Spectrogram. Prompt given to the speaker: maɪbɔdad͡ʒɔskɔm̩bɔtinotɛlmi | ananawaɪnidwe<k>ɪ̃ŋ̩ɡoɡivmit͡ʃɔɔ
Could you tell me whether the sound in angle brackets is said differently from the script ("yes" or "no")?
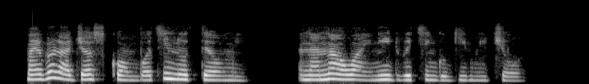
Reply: yes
